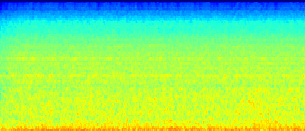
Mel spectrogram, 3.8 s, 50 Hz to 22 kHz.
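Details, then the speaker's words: Flood-damaged Kia Ceed GT-Line 1.5 petrol turbo, just started after repair: soft even hum, very quiet, no knocks, ticks or misses, beat holding steady; normal idle. "and she's running it's running really well actually sounds good oh she sounds really quiet"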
